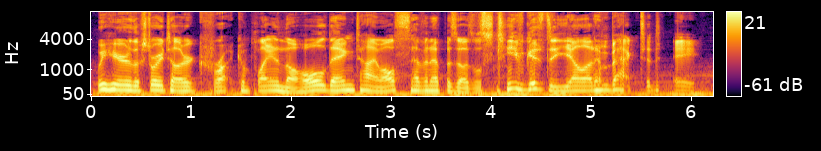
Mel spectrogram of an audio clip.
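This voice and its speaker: A man's voice: fairly high pitch, a little fast, fairly bright tone, soft background music. A man co-hosting a podcast and chatting casually, rambling with frequent restarts. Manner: rambling, restarts often, laughs easily. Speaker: co-host and writer.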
